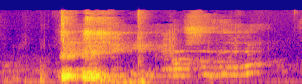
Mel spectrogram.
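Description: A person coughs once, sharply, about half a second in, followed by a voice talking indistinctly.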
